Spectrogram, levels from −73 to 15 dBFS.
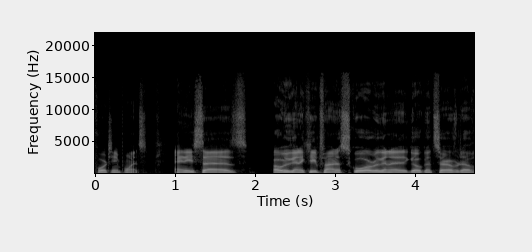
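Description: Speech with pre-emphasis left on from 1.78 s to the end: the treble lift of a CD-style 50/15 µs curve was never undone, so 10 kHz sits about 8 dB hot and the sound turns thin and sibilant. On a spectrogram the upper band visibly brightens from 1.78 s onward.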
